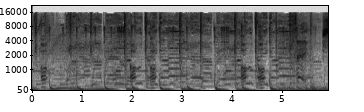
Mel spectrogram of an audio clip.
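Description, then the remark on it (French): A song mixed in reverse as a puzzle for listeners to identify, loud and continuous, with reversed drum hits swelling into sharp cutoffs and warped, wavering vocal melodies over a thick bass line. “C'est un son qui a été mixé à l'envers.”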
